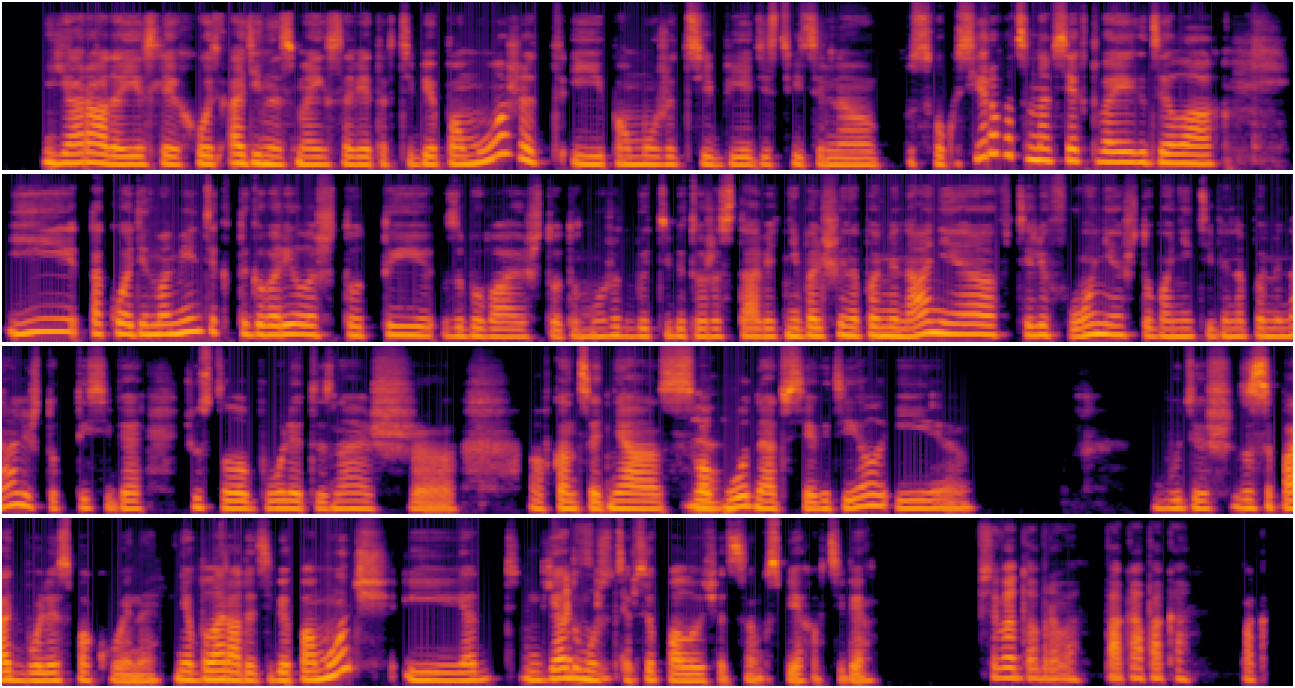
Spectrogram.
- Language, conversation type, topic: Russian, advice, Как у вас проявляется привычка часто переключаться между задачами и терять фокус?
- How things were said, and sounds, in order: none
